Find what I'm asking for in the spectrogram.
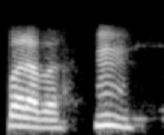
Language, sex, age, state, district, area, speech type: Gujarati, female, 18-30, Gujarat, Ahmedabad, urban, conversation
